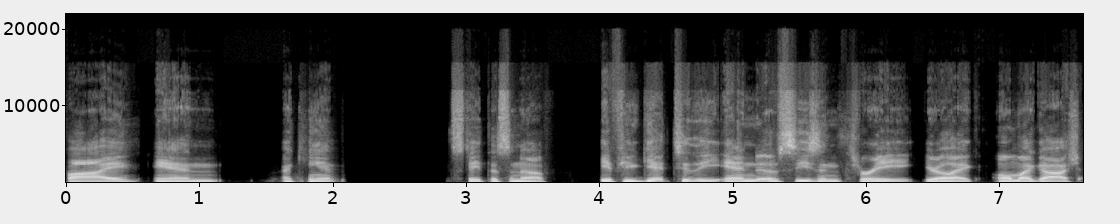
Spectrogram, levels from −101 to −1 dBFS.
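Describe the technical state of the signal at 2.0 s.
At 2.0 s the speech hangs on a held, faintly buzzing sound. This is a short stall from a late packet, running from 1.99 to 2.08 s, just after a similar 17 ms hold at 1.91 to 1.95 s. A packet arrived late and the jitter buffer ran dry, so the receiver stretched the last sound for 67 ms and then resumed where it left off. Nothing is lost, but the timing slips.

Straight after, from 2.08 to 2.87 s, the audio goes almost entirely silent for about 750 ms: a call audio freeze. Packets were likely held up in transit, so the receiver briefly carried the last sound and then fell quiet. It picks up again without loss, but after a 773 ms gap.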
